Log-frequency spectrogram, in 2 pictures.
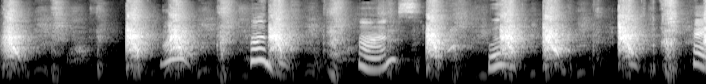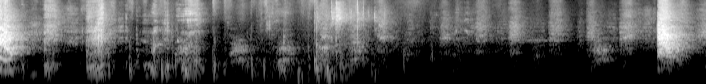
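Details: Staffordshire Bull Terrier indoors, puzzled while playing with a giant birthday balloon; a run of sharp barks and rising, whining yelps through the first half, quieter later, with a person talking to the dog throughout.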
